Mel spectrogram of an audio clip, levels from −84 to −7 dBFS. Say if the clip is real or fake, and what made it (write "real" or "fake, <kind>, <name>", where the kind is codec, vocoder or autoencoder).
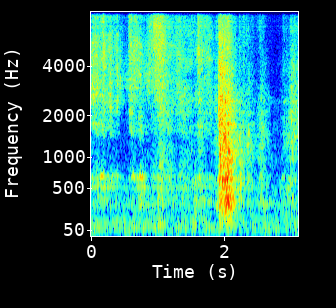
fake, vocoder, BigVGAN v2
